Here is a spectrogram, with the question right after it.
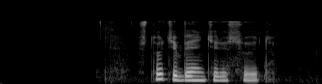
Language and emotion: Russian, neutral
